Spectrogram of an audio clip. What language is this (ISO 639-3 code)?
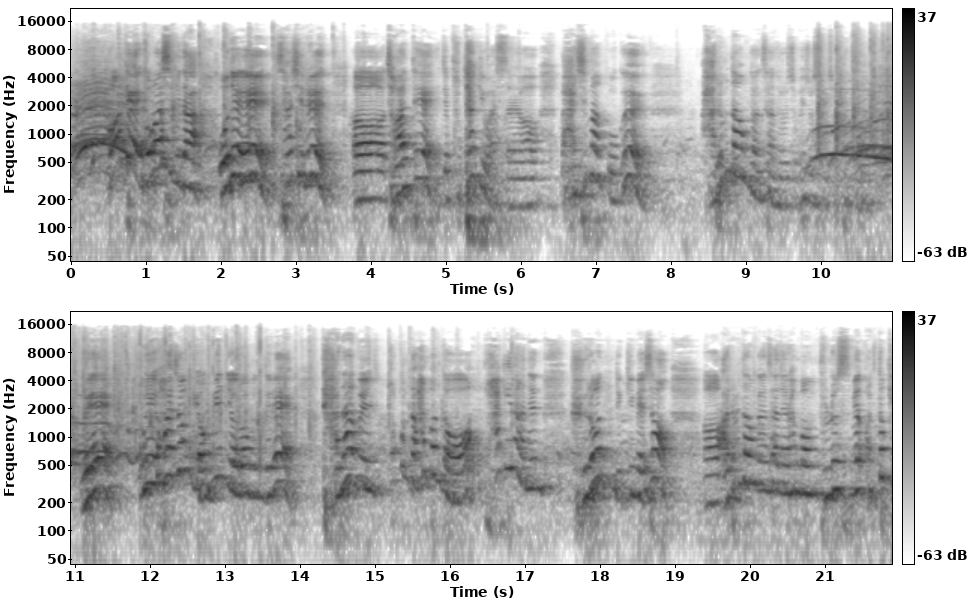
kor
